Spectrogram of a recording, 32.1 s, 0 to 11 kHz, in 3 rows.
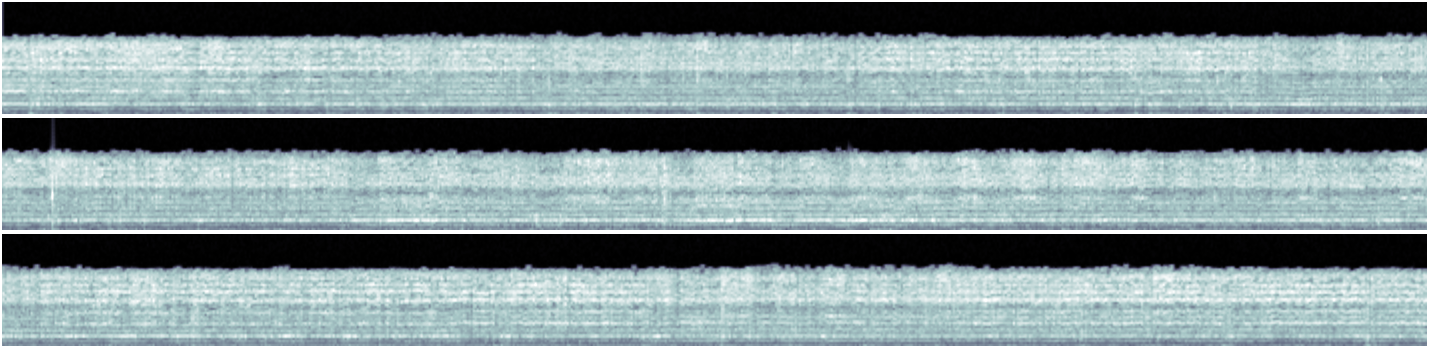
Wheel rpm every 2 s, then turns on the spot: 150, 150, 150, 150, 140, 140, 140, 140, 140, 140, 140, 140, 150, 150, 150, 150.
none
